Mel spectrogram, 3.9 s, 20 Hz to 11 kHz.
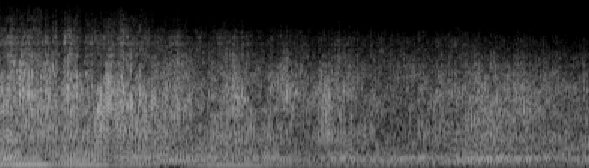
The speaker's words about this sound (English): an iconic and extremely important engine, the Rolls-Royce Merlin first flew in 1933 and went on to power some of the best-known planes of the Second World War.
